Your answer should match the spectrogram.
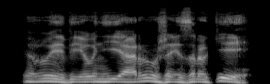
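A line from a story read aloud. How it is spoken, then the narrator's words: Pointy-eared one's hoarse rasp. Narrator (Russian): прохрипел остроушка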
